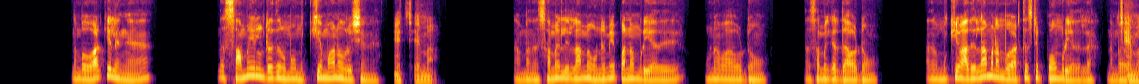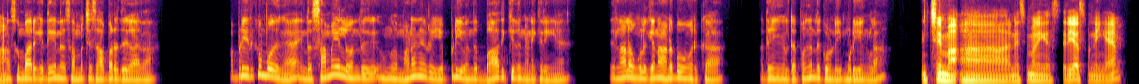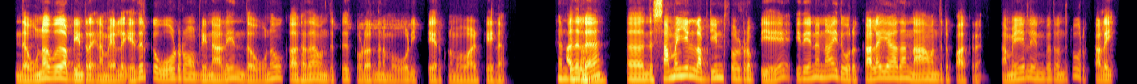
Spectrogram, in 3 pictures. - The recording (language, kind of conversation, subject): Tamil, podcast, சமையல் உங்கள் மனநிறைவை எப்படி பாதிக்கிறது?
- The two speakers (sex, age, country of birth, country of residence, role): male, 20-24, India, India, guest; male, 25-29, India, India, host
- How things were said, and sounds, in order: horn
